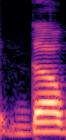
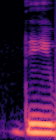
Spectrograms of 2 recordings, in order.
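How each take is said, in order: First: "द" said as a short schwa the; "द" with a short neutral vowel, marked correct; right pronunciation. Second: "दी" said as dee, the long vowel form; "दी" as dee before a consonant, marked wrong; wrong pronunciation. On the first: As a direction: say "द" short and light, like thuh. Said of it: "द बोलेंगे". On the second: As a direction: say "दी" with a long ee to show the wrong choice. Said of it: "ना कि दी बोलेंगे". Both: Shown as a demonstration.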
